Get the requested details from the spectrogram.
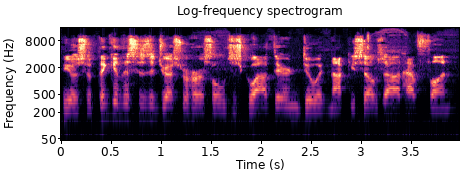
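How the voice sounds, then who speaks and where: A man in his late 40s to 50s from the New York area, an actor and stand-up comic, tells casual anecdotes as a podcast guest. He talks fast in a mid-range voice, acting out quotes animatedly and clearing his throat often.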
